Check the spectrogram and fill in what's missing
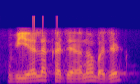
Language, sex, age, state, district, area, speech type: Sindhi, male, 18-30, Gujarat, Surat, urban, conversation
